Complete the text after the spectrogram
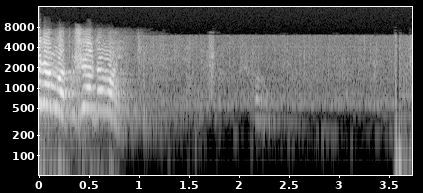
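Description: A small campfire crackles.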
